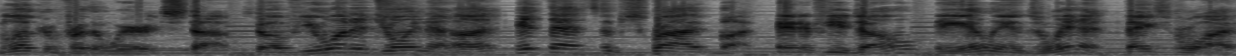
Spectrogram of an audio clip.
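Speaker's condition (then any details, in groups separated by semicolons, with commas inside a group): No condition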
